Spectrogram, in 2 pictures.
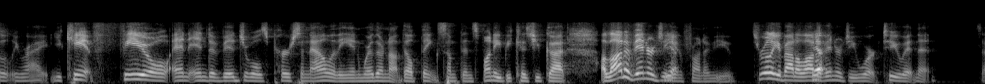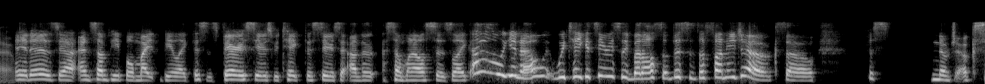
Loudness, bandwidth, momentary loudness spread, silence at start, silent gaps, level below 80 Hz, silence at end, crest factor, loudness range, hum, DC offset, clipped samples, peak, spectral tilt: -20 LUFS; 7.6 kHz; 15 LU; 0 s; none; -56 dBFS; 0 s; 20 dB; 6 LU; none; under 0.1%; under 0.1%; 0 dBFS; -3.5 dB/octave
